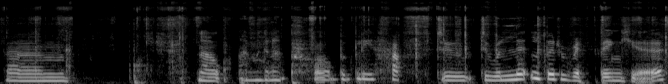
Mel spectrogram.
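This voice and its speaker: A woman's voice: mid-range voice, slow pace, dark tone, slight background noise. A woman chatting casually at her home craft desk, rambling and thinking aloud with lots of fillers as she works on a journal page.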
